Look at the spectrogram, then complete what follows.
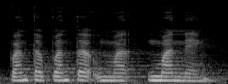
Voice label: "Green", Naasioi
